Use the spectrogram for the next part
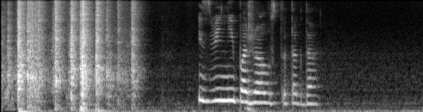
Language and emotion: Russian, sad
